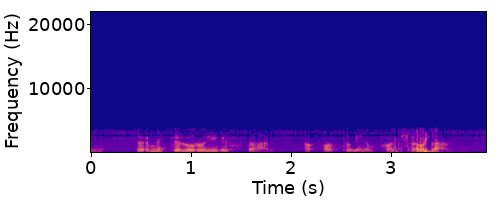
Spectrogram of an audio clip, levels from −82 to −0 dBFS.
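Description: From the first moment there's a mains buzz under the speech, sitting roughly 25 dB below it. It's that raspy, constant edge you get when a dimmer or rectifier throws sharp spikes into the line twice every cycle. Here the base is 60 Hz, and because the spikes are so abrupt, the harmonics stack well up into the kilohertz range, so it reads as a gritty buzz rather than a low hum.

The whole clip has also been through the GSM full-rate codec, and the damage is plainly audible. The voice has that gravelly, buzzy texture from a coder that models the vocal tract and excites it with a coarse, regularly spaced pulse train, keeping only a third of the excitation detail. The band runs from about 250 Hz to 3.7 kHz, so there's no low body and nothing airy up top. The sound fits the old 13 kbps full-rate mode.

From 3.0 to about 3.57 s, GSM bit errors take over. Corrupted bits are reaching the decoder, so the filter, pitch and gain values it rebuilds from are wrong for frame after frame. 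Across that half-second stretch the speech breaks into squawks, pops and a gargling churn, with the spectrum bending and the level jumping as each bad frame lands. The error rate works out to roughly 3 percent of bits.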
